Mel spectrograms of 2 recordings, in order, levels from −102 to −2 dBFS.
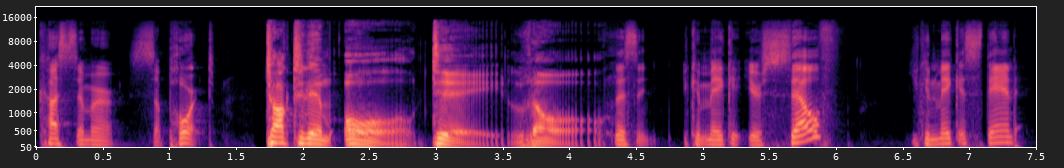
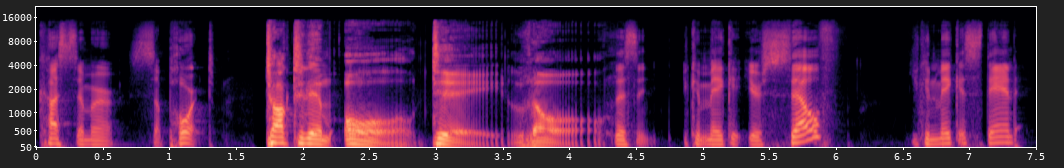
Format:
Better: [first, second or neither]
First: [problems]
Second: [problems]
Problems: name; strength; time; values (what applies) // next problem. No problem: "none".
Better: neither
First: none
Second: none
